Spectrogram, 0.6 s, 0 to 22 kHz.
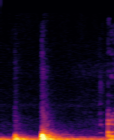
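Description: Three knocks on a solid desk, given as an example of solid matter made up of atoms. Each is a short, dull thunk with energy in the low and low-middle range, a faint pitch near 160 Hz, and almost nothing above 2 kHz. The middle knock is the loudest, and all three die away almost at once.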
